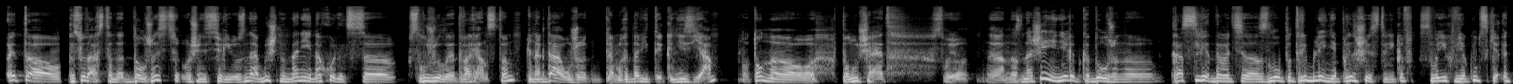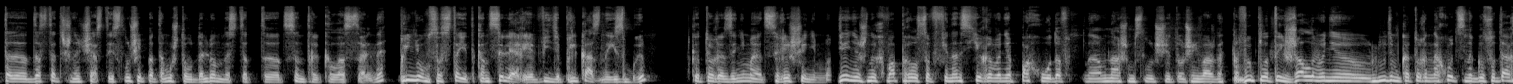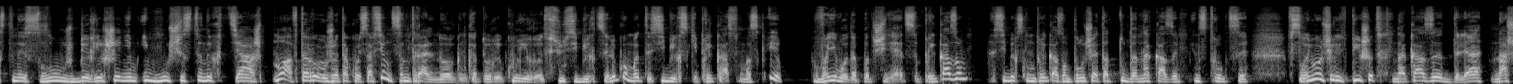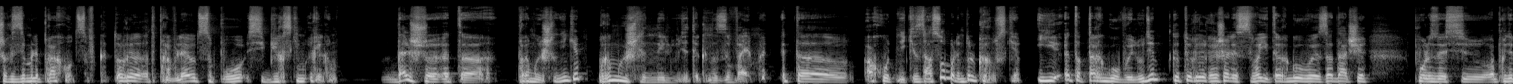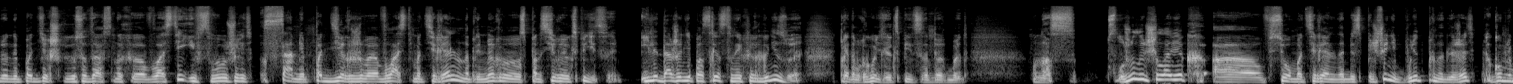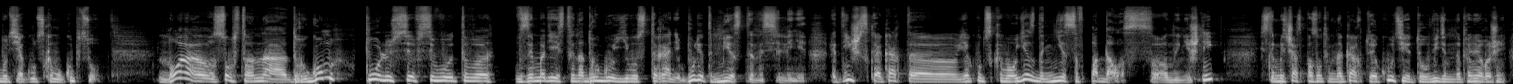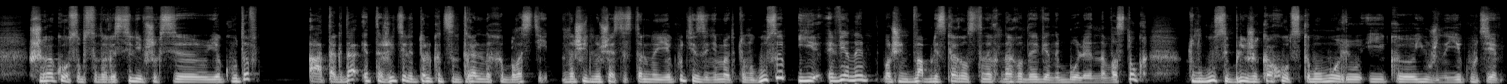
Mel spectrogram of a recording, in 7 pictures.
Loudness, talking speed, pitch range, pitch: -19 LUFS, 140 wpm, 125-165 Hz, 145 Hz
